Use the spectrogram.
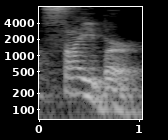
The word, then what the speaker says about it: Cyber: a pronúncia da palavra primeiro Cyber tá saiba Cyber a minha alma da palavra Parque tão tudo junto sai daqui sai daqui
